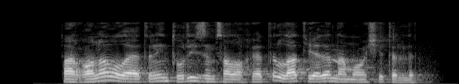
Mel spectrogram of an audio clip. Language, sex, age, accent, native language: Uzbek, male, 25-34, Jizzax, Uzbek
